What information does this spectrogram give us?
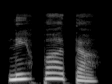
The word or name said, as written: ನಾಪಿತ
